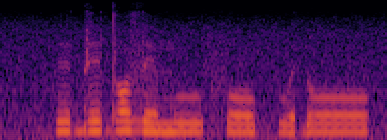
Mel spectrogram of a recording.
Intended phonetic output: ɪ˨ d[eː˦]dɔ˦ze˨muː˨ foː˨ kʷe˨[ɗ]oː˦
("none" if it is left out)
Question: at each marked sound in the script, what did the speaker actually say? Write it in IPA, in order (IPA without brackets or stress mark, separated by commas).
e˦, ɗ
